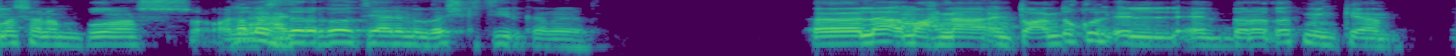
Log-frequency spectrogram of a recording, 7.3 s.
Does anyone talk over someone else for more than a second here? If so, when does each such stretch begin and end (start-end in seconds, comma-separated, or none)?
none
